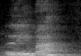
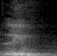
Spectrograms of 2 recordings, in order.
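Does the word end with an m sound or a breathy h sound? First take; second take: breathy h; m sound. First: The word ends with a short vowel and soft h. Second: The word ends abruptly on the m sound. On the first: The speaker calls it right. "Tambahin sukunnya ya" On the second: The speaker calls it wrong. "nggak mungkin kalau antum nggak berikan hasakat"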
